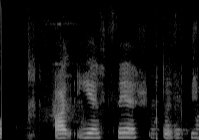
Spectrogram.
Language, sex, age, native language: Icelandic, male, 9, Icelandic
